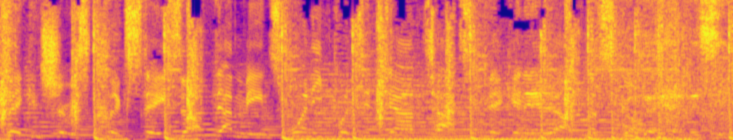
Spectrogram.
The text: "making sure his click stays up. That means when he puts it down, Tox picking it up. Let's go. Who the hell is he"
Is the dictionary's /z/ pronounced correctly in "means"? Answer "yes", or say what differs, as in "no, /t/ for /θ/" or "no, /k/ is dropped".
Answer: yes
